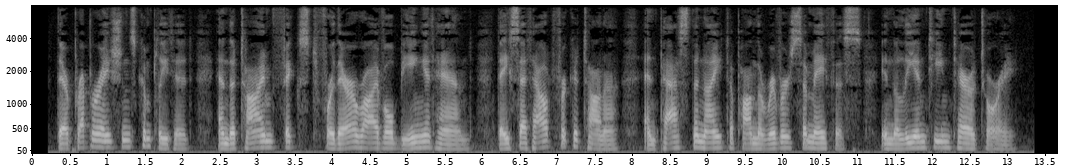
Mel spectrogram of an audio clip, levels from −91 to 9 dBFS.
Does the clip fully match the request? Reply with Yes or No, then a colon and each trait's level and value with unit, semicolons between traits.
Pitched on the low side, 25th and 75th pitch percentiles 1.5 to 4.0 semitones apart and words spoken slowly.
Yes: low, 110 Hz; average, 2.9 semitones; slow, 130 wpm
